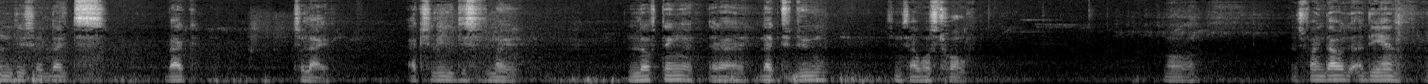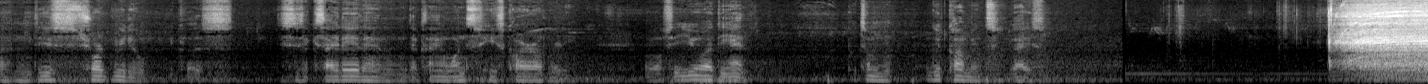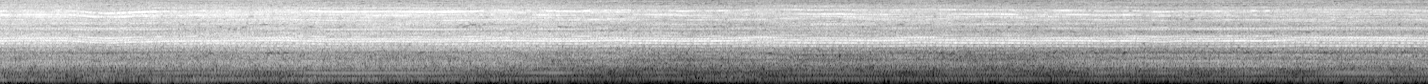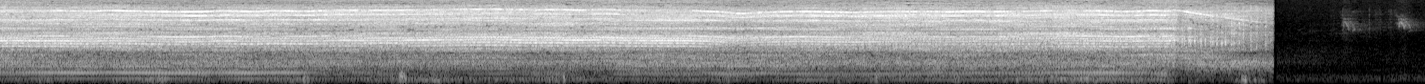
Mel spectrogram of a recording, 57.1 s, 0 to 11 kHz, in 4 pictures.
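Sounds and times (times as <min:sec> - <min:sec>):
power tool whining: 0:27.5 - 0:55.6.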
